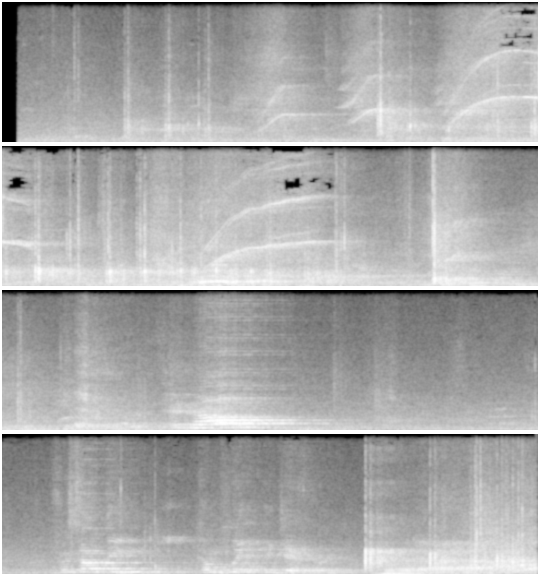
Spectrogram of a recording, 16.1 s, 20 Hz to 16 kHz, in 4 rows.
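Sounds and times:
high rising whistles: 1.9 - 4.4, 5.5 - 6.7
scattered claps: 2.8 - 8.3
person whooping: 5.1 - 7.9.

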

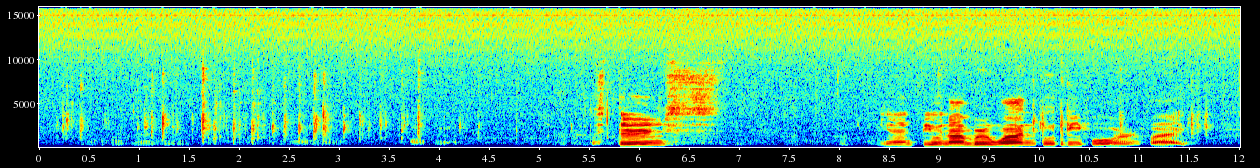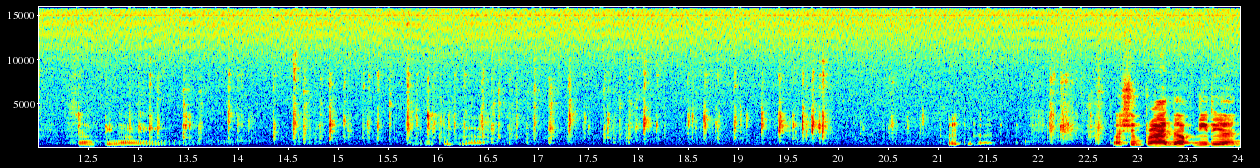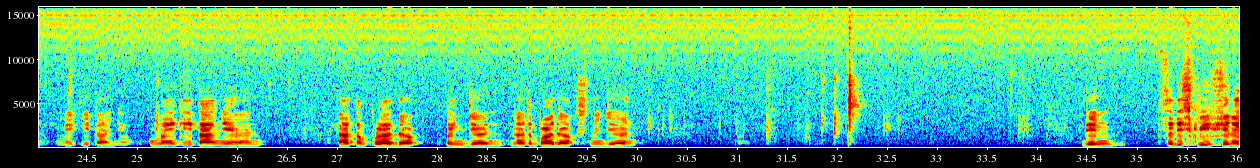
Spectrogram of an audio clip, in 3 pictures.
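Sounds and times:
typing on computer keyboard: 0.2 - 3.9, 12.9 - 20.0
faint clicks: 0.2 - 5.8, 12.8 - 22.8, 30.1 - 32.7.

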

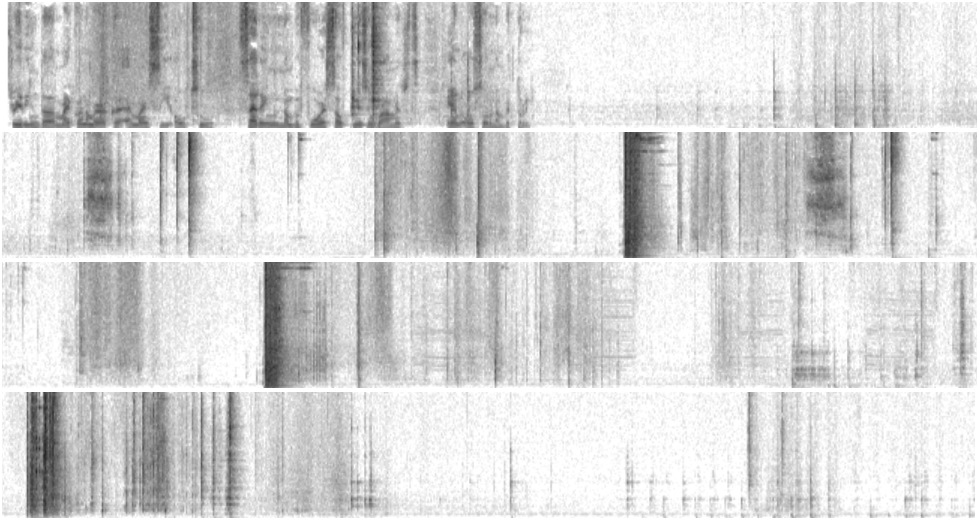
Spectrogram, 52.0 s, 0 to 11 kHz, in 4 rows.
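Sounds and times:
grommets and fabric rustling: 0.8 - 3.8.

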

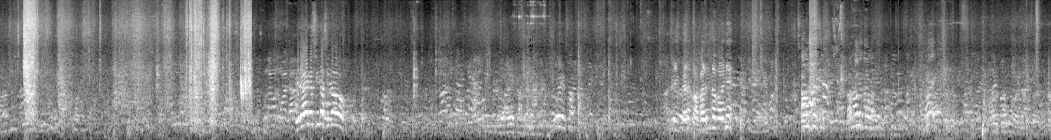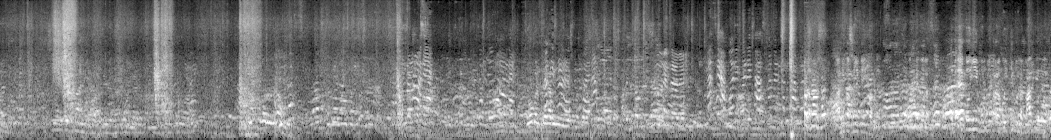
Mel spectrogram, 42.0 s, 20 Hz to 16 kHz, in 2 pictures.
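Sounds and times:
chatter of voices: 0.0 - 42.0
people talking at once: 0.0 - 42.0.

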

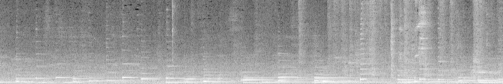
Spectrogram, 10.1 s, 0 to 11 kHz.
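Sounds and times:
harp melody: 0.0 - 10.0.

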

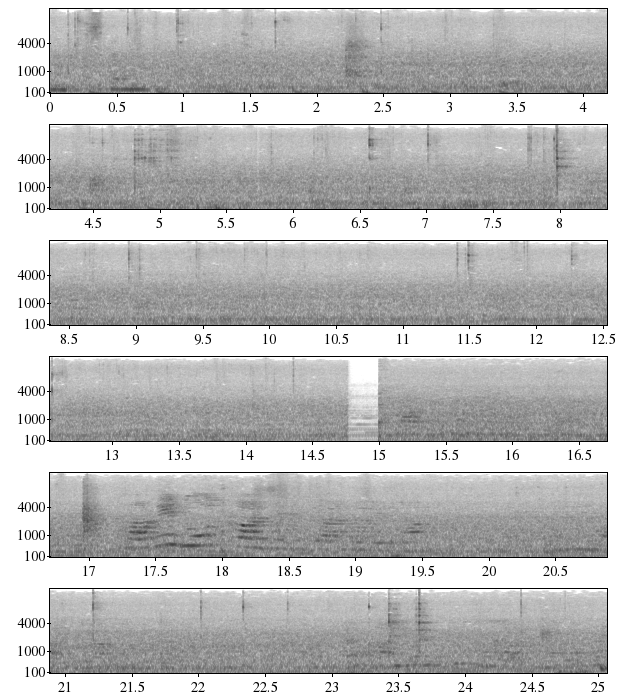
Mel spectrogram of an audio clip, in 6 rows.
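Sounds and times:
background hiss: 0.0 - 25.0.

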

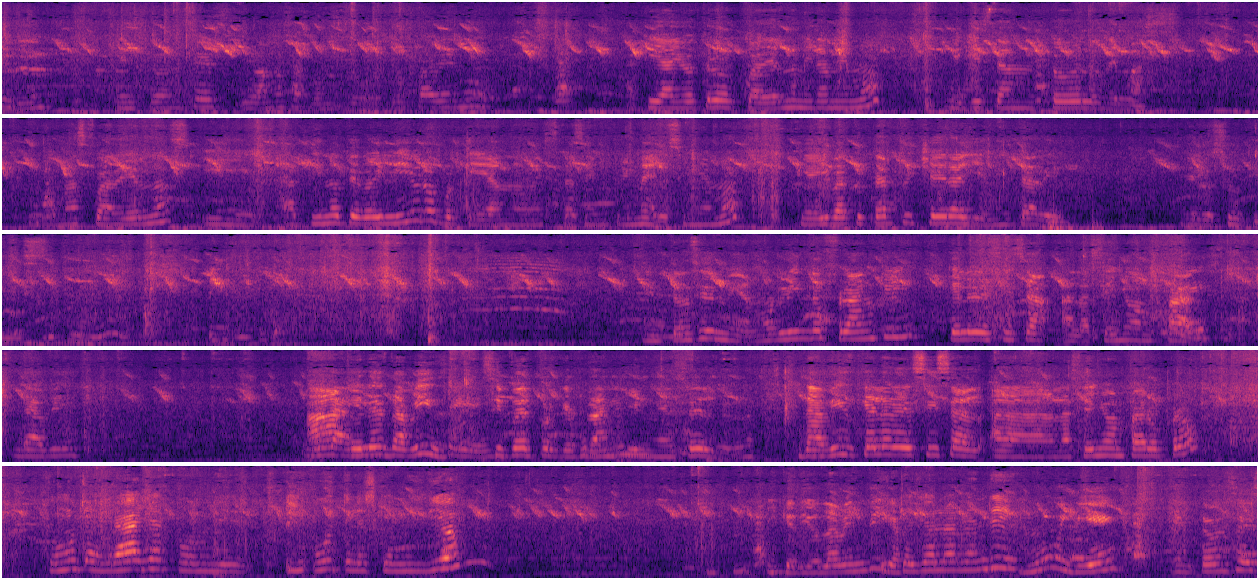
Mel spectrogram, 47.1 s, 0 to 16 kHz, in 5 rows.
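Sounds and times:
chicks peeping: 0.0 - 47.0.

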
